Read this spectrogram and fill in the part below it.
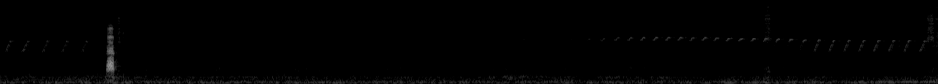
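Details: A sun conure chatters at birds outside, giving quick runs of bright, buzzy chirps in a fast, even rhythm.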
